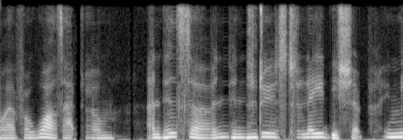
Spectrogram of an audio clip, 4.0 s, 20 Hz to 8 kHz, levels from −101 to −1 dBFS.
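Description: Speech with repeated packet loss (robotic sound) from 0.54 to 3.36 s: dozens of short dropouts, the longest about 43 ms, are each patched by extending the preceding sound, so roughly a quarter of that stretch turns choppy. The call path's band limit, with nothing above 8 kHz, points to a wideband codec such as G.722.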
